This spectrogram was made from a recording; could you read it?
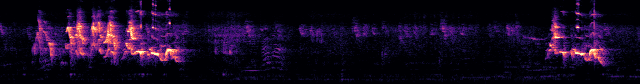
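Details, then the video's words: Sumbawa Black-naped oriole in full song with many variants: a rapid run of harsh, chattering nasal bursts for about two seconds, a quiet pause, then one more rasping downslurred call. "suara burung kepodang sumbawa gacor dan varian suaranya banyak"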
